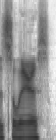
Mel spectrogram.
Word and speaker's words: Stellaris: That's how you pronounce it, Stellaris.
